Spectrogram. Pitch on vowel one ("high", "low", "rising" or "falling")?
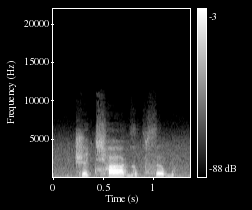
falling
